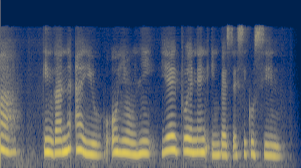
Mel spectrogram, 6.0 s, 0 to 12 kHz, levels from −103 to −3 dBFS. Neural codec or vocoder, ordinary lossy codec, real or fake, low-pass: codec, 16 kHz, about 1 kbps, DyCAST, with the encoder's durations; MP3, 64 kbps; fake; 7.2 kHz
